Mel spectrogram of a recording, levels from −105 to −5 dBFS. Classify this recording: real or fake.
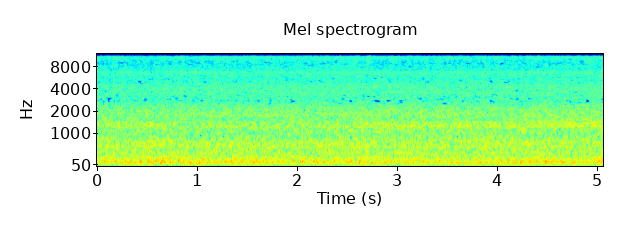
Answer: real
